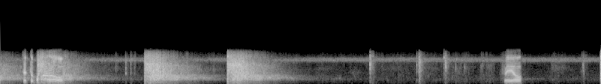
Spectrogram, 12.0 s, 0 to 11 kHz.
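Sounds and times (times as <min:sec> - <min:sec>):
pistol shots: 0:00.0 - 0:01.9, 0:02.9 - 0:05.9.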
